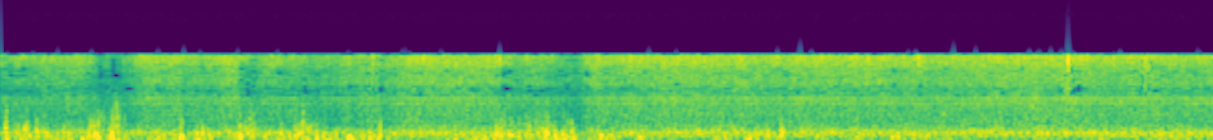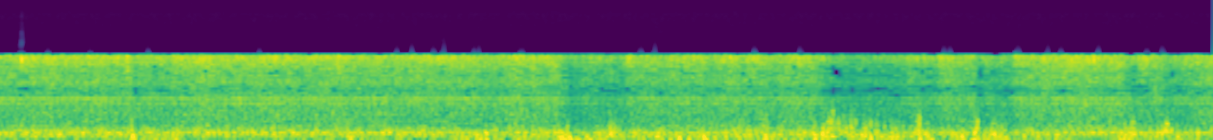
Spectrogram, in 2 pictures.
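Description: Steady storm noise of rain and wind on a Blink security camera's small microphone, with a steady low hum underneath.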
